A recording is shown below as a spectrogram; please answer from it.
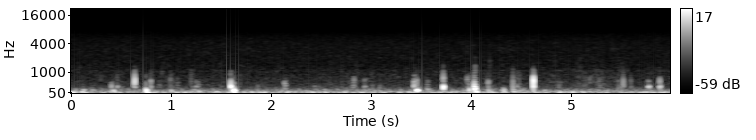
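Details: Irregular low gurgles, pops and rumbles in quick bursts from gas and fluid moving through the gut; stomach growling (borborygmi).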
